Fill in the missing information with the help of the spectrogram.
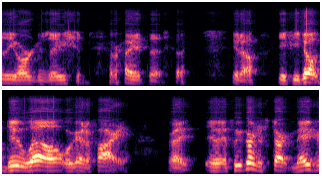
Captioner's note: laugh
